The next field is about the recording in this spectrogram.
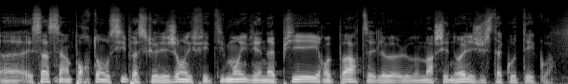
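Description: Noticeable background noise sits behind a man talking very fast with fairly even intonation and hardly any pauses. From France, Sarthe. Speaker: mayor. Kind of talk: interview. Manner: halting.

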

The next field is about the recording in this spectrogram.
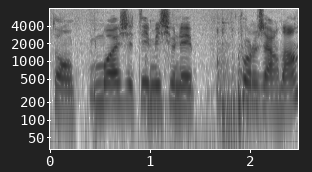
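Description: A woman speaks over noticeable background noise. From New York, US. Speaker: head gardener. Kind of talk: interview. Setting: outdoors. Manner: halting.

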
